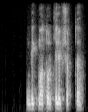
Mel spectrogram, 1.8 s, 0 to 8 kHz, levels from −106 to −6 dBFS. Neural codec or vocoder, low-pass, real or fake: none; 7.2 kHz; real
